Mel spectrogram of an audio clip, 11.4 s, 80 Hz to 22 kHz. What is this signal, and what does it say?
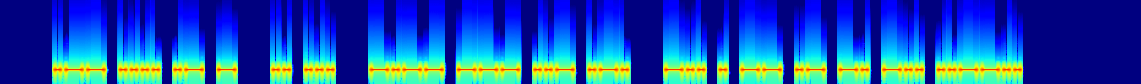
Morse code, heard as a keyed tone, about 22 wpm, 700 Hz. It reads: WHAT IS YOUR DEMAND?
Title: Sentences from Top 1000 Words - Review Part 4 - 22wpm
